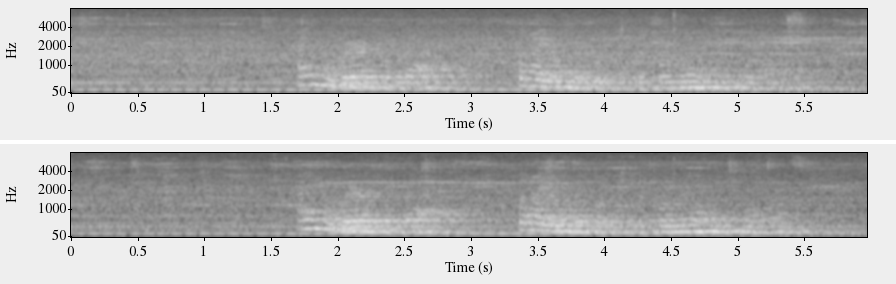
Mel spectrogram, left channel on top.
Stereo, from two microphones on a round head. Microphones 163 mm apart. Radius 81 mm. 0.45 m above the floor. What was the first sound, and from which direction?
A woman speaking, 30° left (ahead or behind).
